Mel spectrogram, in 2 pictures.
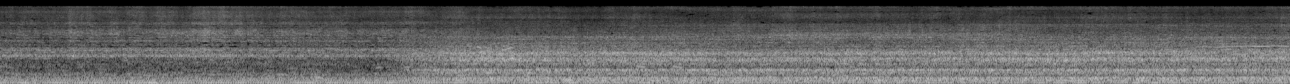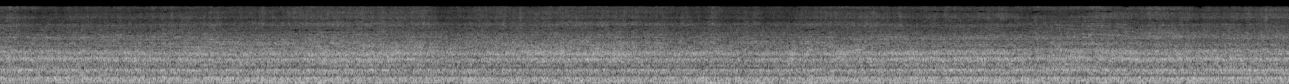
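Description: Steam hissing steadily from GNR(I) V class 4-4-0 compound steam locomotive No.85 'Merlin' standing at the platform, growing louder about four seconds in.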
